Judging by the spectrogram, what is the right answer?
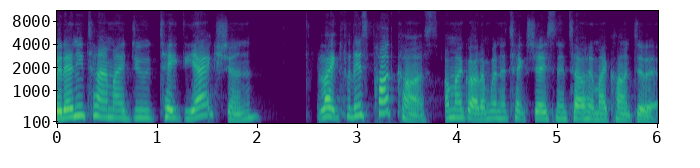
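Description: A woman with a London accent, very fast pace, medium pitch and lively intonation against a quiet background. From London, England (born in South America). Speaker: recovering addict sharing her story. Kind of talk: testimony. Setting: podcast recording.

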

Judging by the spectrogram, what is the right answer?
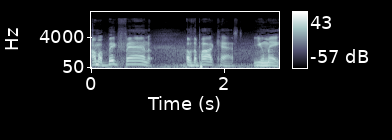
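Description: A man's high-pitched voice with ordinary pitch variation, over noticeable background noise. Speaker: podcast host. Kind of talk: casual chat. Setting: in a car. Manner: joking, animated.

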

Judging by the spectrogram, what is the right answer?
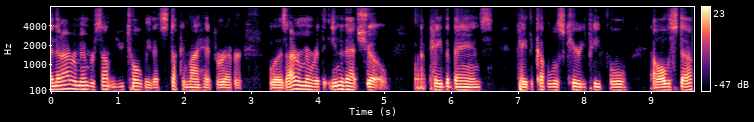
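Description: At a fairly quick pace, a man with an unremarkable speaking voice talks in a fairly low pitch with ordinary pitch variation. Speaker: singer-songwriter. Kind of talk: casual interview chat.

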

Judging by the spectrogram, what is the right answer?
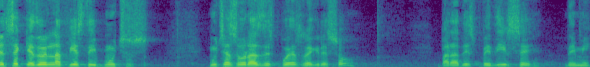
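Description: Recorded very cleanly against a silent background, a man speaks at a high pitch and a fairly slow pace. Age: 60s. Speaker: guest preacher. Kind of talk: sermon; testimony. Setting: church.

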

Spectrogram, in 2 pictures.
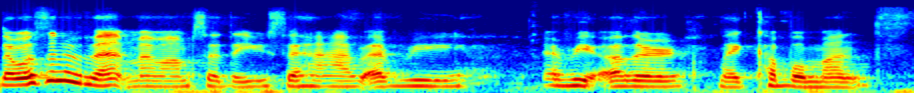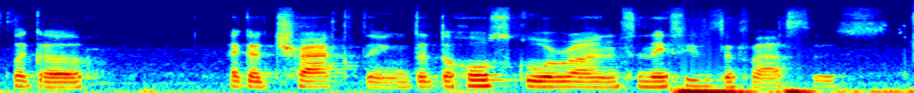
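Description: A plain, everyday voice: a woman at medium pitch with an American accent, fairly quick pace and fairly even intonation. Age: 20s. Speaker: podcast co-host. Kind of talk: casual chat.

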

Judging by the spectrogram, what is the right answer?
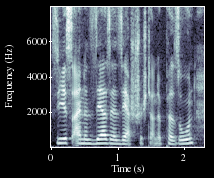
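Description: A woman is speaking. Her pitch is high. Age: 20s. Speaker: podcast co-host. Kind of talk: casual chat.

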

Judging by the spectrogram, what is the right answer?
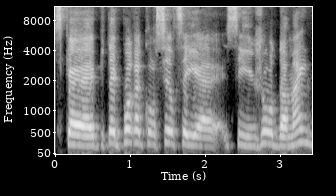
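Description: On a very clean recording with a silent background, a woman speaks in a fairly high pitch. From Quebec, Matapédia Valley. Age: 50s. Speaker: person living with multiple sclerosis. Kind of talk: casual interview.

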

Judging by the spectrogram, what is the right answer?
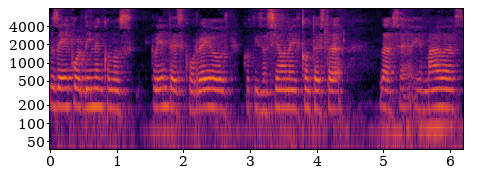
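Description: A woman with an American accent talks at a very slow pace with very even loudness. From US South, Tennessee. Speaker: lawyer and entrepreneur working in Guatemala. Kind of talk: casual interview, storytelling.

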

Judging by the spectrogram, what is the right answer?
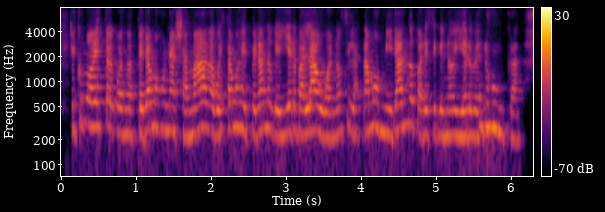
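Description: This is a woman speaking. Her pitch is high. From Argentina. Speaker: podcast host. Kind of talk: interview.

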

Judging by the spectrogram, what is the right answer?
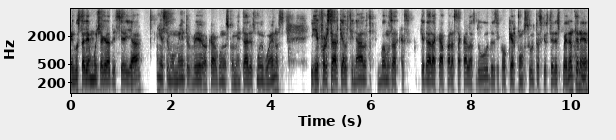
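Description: Medium in pitch, this man speaks at a fairly quick pace in a dark, mellow tone. His intonation is monotone and flat. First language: Portuguese (speaking Spanish). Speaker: telecom technical expert. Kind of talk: technical webinar presentation.

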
